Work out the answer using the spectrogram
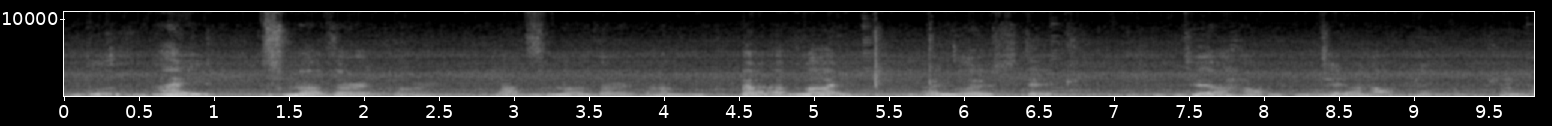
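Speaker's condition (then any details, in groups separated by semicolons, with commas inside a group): Cerebral palsy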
